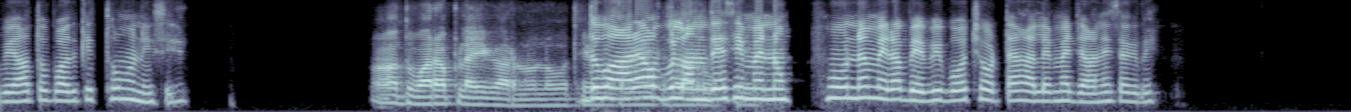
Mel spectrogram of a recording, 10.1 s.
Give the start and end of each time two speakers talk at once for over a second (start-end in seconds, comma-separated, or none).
4.4-5.7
